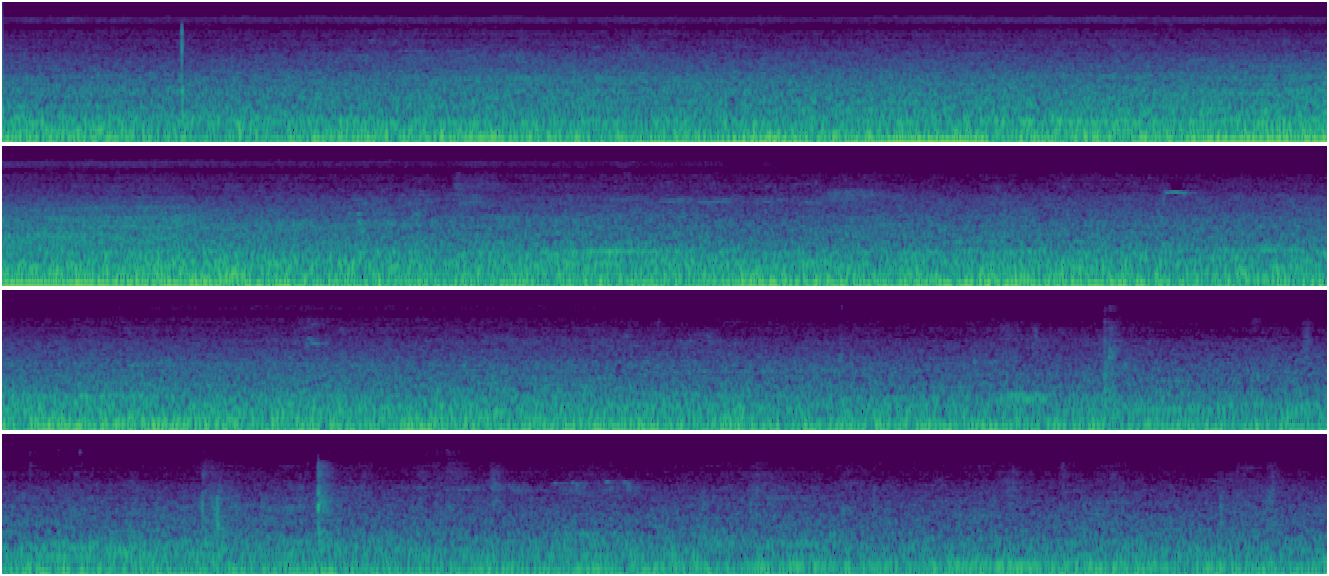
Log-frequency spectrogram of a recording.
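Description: Wind blows outdoors, rustling leaves.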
